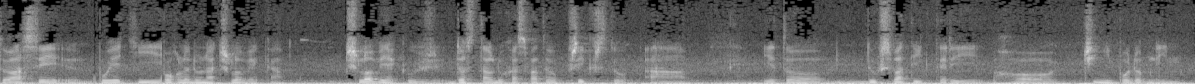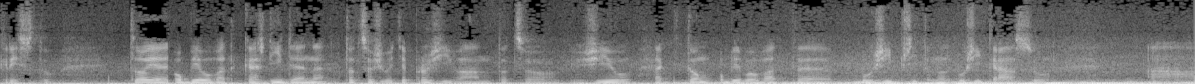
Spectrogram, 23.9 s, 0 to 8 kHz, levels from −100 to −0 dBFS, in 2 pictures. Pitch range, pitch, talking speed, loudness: 85-95 Hz, 90 Hz, 110 wpm, -21 LUFS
